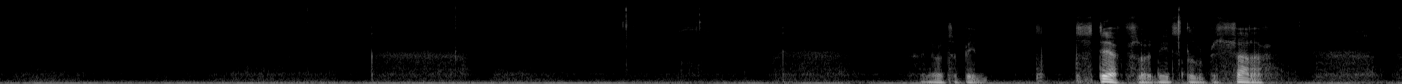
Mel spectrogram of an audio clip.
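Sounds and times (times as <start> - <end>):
soft rubbing: 0.0 - 7.7
low steady hum: 0.0 - 14.0.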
